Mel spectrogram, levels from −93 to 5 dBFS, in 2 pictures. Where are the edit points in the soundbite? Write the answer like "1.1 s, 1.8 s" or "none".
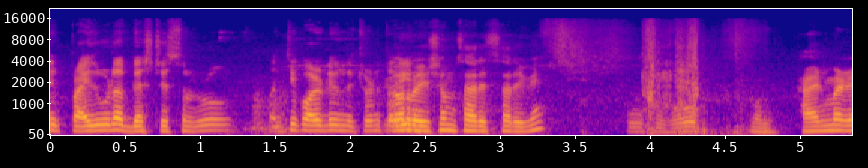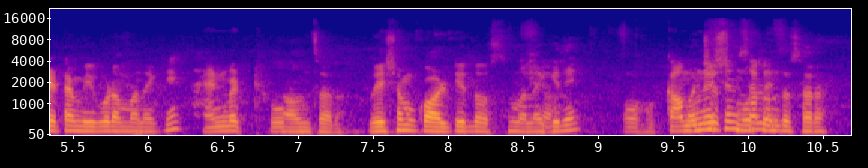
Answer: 2.3 s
